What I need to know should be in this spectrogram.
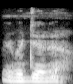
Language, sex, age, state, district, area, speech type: Bodo, male, 45-60, Assam, Kokrajhar, rural, spontaneous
